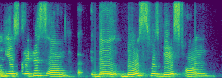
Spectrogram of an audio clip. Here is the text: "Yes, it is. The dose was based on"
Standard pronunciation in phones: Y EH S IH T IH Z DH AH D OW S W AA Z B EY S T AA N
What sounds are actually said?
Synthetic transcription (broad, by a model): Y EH S IH T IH Z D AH D OW S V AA Z B EY S T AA N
